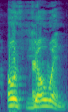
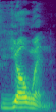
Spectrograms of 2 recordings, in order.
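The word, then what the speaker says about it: Ioan: name his name is I don't know how to pronounce that first name it's i/o a n like I am i OE n io a n io and I even heard o goin it's yawen yo and Griffen Griffen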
